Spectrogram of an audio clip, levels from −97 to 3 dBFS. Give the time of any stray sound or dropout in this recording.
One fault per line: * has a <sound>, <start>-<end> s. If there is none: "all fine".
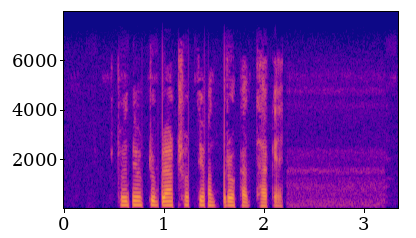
all fine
